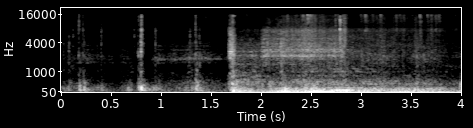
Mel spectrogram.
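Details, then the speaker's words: 1975 K20 pickup, unstarted since November, in sub-zero January cold with fuel drained back from the carb; a few cranking ticks, then rough, lumpy low-rev running, starved of fuel with no fast idle set; stumbling cold start. "got to get that gas up there that and I don't have a highspeed idle set it"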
